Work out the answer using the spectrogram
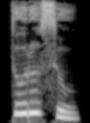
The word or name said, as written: ದುರುಸು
